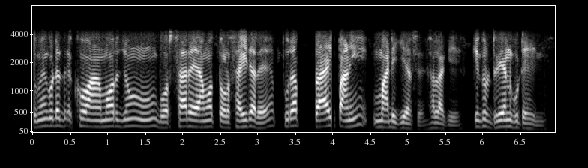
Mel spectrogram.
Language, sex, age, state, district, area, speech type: Odia, male, 30-45, Odisha, Mayurbhanj, rural, conversation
